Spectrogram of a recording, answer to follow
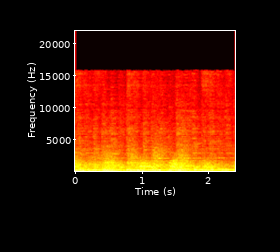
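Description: Nine-bass steel pans struck with mallets close up, playing a quick run of deep, booming notes in a steady rhythm.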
